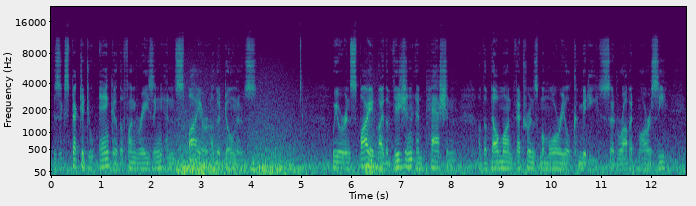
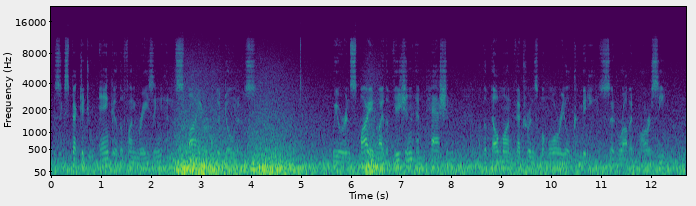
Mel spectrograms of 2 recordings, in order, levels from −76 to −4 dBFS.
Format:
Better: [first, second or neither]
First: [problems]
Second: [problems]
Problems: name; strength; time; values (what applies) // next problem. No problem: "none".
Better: first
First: wind noise on the microphone; occasional gusts; 15 dB below the speech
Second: wind noise on the microphone; heavy; 2 dB below the speech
